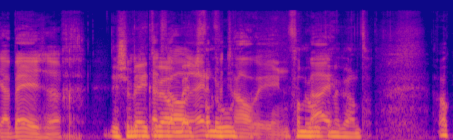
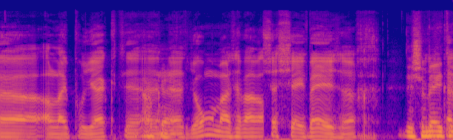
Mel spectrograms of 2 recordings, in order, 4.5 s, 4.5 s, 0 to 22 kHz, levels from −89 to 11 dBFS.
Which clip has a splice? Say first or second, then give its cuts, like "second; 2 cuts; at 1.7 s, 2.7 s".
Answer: second; 3 cuts; at 1.9 s, 2.6 s, 3.1 s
